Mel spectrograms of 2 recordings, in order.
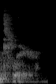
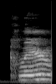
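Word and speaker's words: Clayr: Or maybe the way we should pronounce that is more like clear. Klore, like in clarify, means to make clear.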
